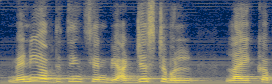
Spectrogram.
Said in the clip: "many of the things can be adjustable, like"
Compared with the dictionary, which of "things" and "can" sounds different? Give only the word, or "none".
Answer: things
